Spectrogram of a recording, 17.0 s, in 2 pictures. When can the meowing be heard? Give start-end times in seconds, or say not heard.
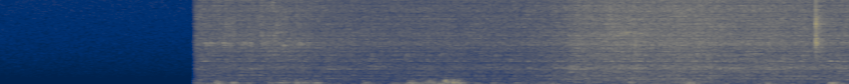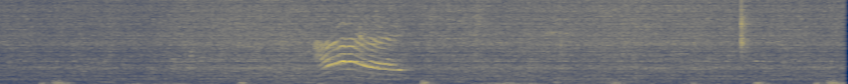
11.7-12.6.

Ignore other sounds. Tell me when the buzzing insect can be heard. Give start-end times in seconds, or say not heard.
1.9-16.9.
